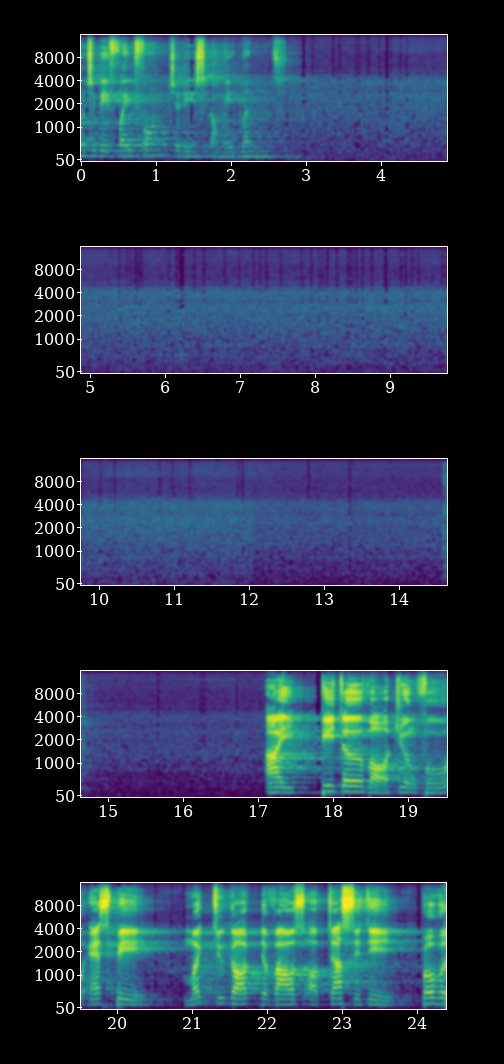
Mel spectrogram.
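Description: A man chants slowly through a microphone.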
